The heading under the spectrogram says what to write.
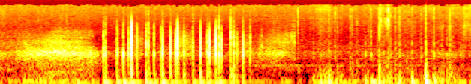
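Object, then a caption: Paperback book with glossy card cover. Long nails tap the glossy card cover and edges of a paperback book in quick, dry clicks. A soft rustling opening gives way to a run of rapid taps, a brief quieter pause, then a looser scatter of taps. A steady low hum sits beneath it all.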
